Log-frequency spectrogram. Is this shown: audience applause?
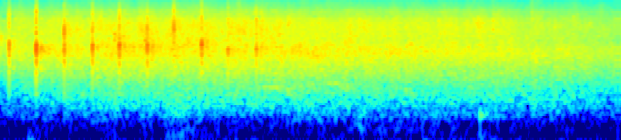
yes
